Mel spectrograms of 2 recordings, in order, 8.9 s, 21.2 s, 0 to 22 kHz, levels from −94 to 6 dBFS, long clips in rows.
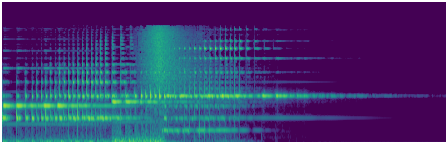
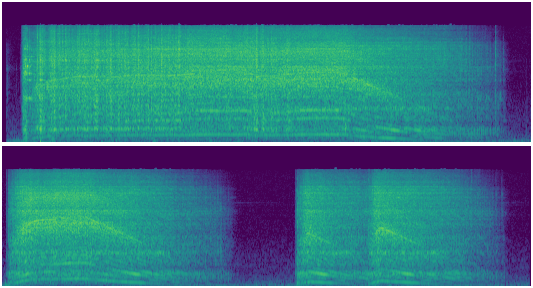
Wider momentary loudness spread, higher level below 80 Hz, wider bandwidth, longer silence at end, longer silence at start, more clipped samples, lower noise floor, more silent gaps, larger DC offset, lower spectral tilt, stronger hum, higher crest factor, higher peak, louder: second, 11 LU vs 17 LU; first, -38 dBFS vs -56 dBFS; about the same, 11.5 kHz vs 12 kHz; first, 2.65 s vs 1 s; second, 0 s vs 0.4 s; neither; first, -81 dBFS vs -59 dBFS; neither; neither; first, -1 dB/octave vs 1.5 dB/octave; neither; about the same, 18 dB vs 16 dB; about the same, 0 dBFS vs 0 dBFS; second, -17 LUFS vs -12 LUFS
